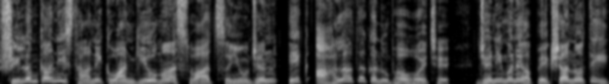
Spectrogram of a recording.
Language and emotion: Gujarati, surprised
